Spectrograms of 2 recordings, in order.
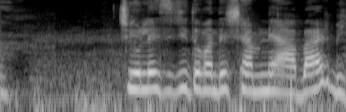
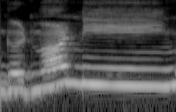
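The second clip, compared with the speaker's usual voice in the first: very slow, high "গুড morning"; drawn-out modelling; 6 semitones higher, much slower than usual. Shown as a demonstration. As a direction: stretch "morning" out long for a child to copy. Models the full greeting for child.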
